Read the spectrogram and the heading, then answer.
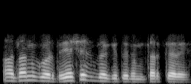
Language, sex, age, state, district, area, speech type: Kannada, male, 18-30, Karnataka, Shimoga, rural, conversation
